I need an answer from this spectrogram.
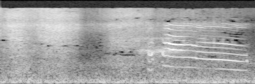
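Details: A single drawn-out meow from Ruby, a mischievous stray cat, starting high and sliding steadily downward for nearly a second after a quiet stretch; a person calls her name and asks if she wants to play.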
